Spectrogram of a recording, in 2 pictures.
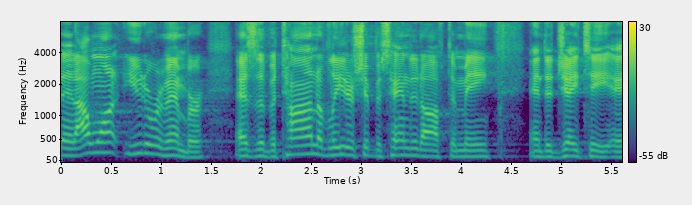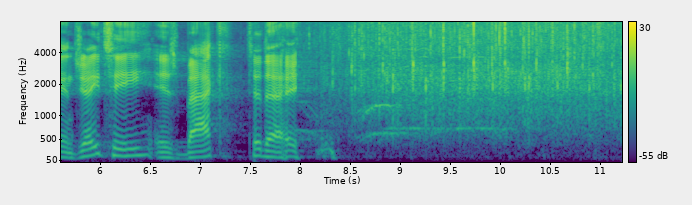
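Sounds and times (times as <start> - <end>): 
speech: 0.0 - 8.4
audience applause: 7.9 - 11.2.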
